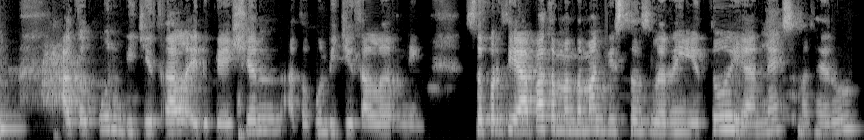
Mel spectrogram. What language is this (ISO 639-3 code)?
ind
